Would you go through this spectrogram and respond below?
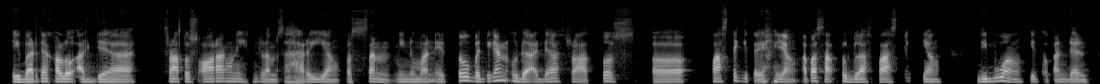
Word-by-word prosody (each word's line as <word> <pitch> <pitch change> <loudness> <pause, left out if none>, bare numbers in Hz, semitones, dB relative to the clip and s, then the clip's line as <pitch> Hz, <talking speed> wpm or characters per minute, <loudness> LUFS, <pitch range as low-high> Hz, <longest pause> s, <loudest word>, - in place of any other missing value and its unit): ibaratnya 130 +3 +4
kalau 130 -1 +4
ada 115 -3 +1 0.2
100 135 -2 +2
orang 140 +2 +4
nih 120 - -7
dalam 110 -3 -3
sehari 105 +3 -2
yang 110 -2 -2
pesen 110 +1 -1
minuman 115 0 -1
itu, 170 - 0
berarti 140 -1 -1
kan 185 +1 +4
udah 130 -5 +3
ada 140 +3 0
100, 135 +5 -3 0.2
eee, 110 0 +2 0.3
plastik 140 +3 +1
gitu 105 - -2
ya - - -5
yang 115 -4 +2
apa, 150 - +3
1 140 -1 +1
gelas 125 -2 +1
plastik - - +1
yang 115 -2 -3 0.3
dibuang 130 -1 0
gitu 115 -1 -8
kan, 110 +1 -4
dan 105 -2 0
120 Hz, 170 wpm, -25 LUFS, 110-135 Hz, 0.3 s, ibaratnya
